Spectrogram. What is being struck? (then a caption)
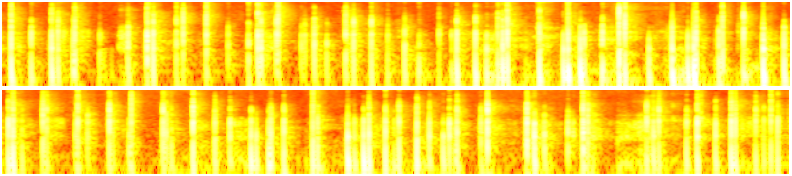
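Flat round kraft cardboard piece. Long nails scratch and tap a flat, round brown kraft cardboard shape trimmed with jute. A steady, rapid stream of dry, short taps and scratches runs throughout, each one dull, low-weighted and quickly damped with almost no ring.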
